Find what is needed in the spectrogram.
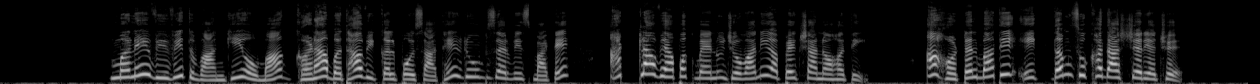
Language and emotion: Gujarati, surprised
